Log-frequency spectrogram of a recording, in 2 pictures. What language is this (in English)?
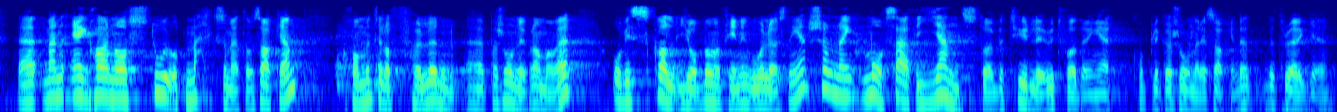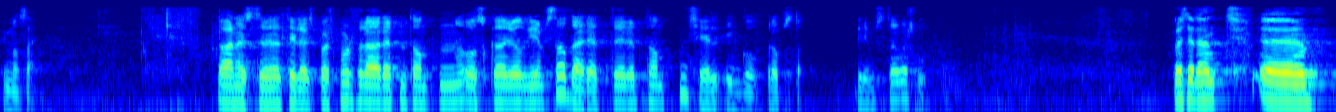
Norwegian Nynorsk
